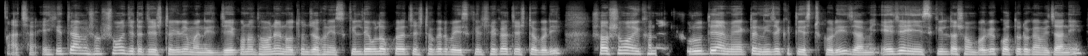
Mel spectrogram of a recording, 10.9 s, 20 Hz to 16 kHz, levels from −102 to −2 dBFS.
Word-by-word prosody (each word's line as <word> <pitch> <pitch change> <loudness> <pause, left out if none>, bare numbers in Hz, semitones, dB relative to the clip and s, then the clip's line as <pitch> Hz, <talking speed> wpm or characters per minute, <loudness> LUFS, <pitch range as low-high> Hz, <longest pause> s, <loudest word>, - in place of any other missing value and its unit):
আচ্ছা - - -8
এই 145 - -4
ক্ষেত্রে 175 +3 -1
আমি 190 - -2
সবসময় 200 +4 -2
যেটা 160 -2 0
চেষ্টা 150 +1 -1
করি 150 +2 0
মানে 130 -1 -1 0.2
যে 135 - +5
কোনো 155 0 -1
ধরনের 155 +3 +1
নতুন 145 +2 -2
যখন 150 0 +2
স্কিল 155 0 -3
ডেভেলপ 160 0 +4
করার 160 -1 +3
চেষ্টা 155 +1 -4
করি 160 0 0
বা - - +3
স্কিল 150 +2 -5
শেখার 165 +1 +2
চেষ্টা 155 0 -1
করি 140 - +1 0.4
সবসময় 195 +2 +3
ওইখানে 185 +2 -2 0.2
শুরুতেই 180 +4 +4
আমি 160 -1 0
একটা 155 +4 -2
নিজেকে 160 +1 -1
টেস্ট 145 -2 0
করি। 140 +1 +2
যে 140 - +2
আমি 135 +1 -3 0.2
এই - - +5
যে - - +6
এই - - +1
স্কিলটা 160 0 0
সম্পর্কে 150 0 0
কতটুক 160 -1 +1
আমি 135 - -2
জানি 130 +3 +1
160 Hz, 230 wpm, -23 LUFS, 145-170 Hz, 0.4 s, যে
